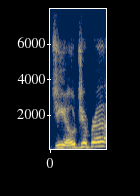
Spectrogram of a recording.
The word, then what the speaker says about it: GeoGebra: next section and you mentioned the website called geogebra am I saying that right Kim yes okay can you spell that for me very quickly ge o GE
